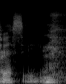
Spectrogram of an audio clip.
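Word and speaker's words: Jussie: There's a whole Jesse. I'm saying it right. – Yes, Jesse. You are saying it right. – Jesse.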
